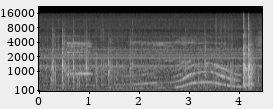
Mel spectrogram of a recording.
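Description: Plastic clicks and knocks from a toy farm play set being handled, with a short steady electronic-sounding tone about half a second in. In the second half comes a single animal-like call that rises and then falls in pitch, lasting a little over a second.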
